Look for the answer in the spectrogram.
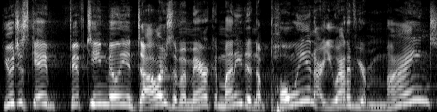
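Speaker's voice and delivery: high-pitched outraged scolding; furious Congress. Acted. Congress confronting the president over the money, furious and high-pitched. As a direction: demand an answer in indignant disbelief. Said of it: "Congress was furious".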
